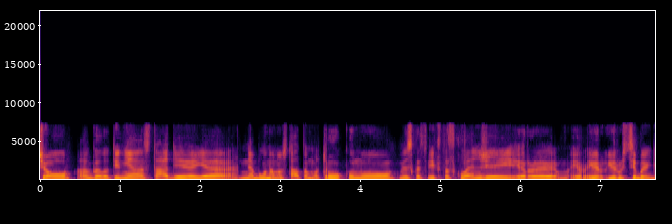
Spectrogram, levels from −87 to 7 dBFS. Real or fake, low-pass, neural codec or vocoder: fake; 7.2 kHz; codec, 16 kHz, 2 kbps, X-Codec, HuBERT features, trained on general audio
